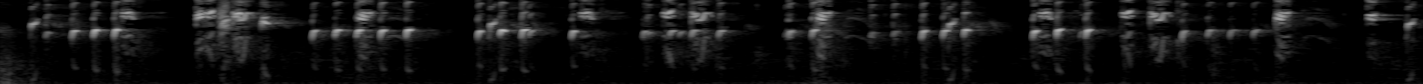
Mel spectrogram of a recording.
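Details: Female European goldfinch call, used to stir male goldfinches into singing: rapid clusters of short, bright tinkling chirps, several bursts each second with brief pauses between groups, some notes sharper and higher, no other sounds.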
